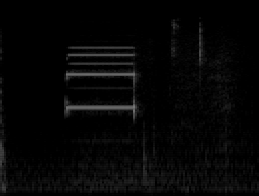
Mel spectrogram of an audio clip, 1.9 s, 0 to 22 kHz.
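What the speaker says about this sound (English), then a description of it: "We're listening for a short and then long beep." A 2023 Lexus ES sounds a single sustained electronic confirmation beep lasting about half a second, clear and close in a quiet cabin, followed by faint clicks.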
